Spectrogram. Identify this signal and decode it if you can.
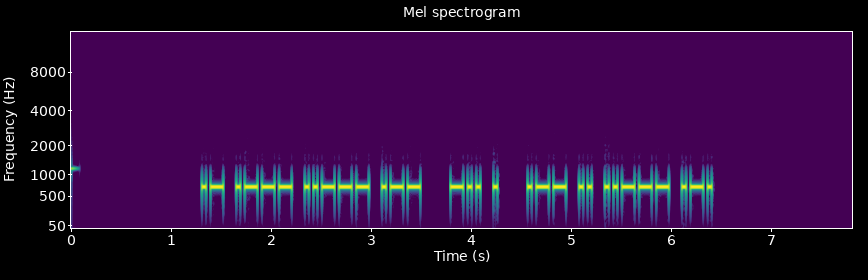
Morse code, heard as a keyed tone, about 28 wpm, 700 Hz. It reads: AJ2W DE WI2R
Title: USA Callsign DE Callsign - 4 Characters - 28wpm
